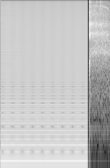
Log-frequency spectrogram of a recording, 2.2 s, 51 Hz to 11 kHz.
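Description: A synthesizer holds a single low A1 note with no chorus effect, a steady, buzzy, harmonically rich drone sustained alone at constant loudness for nearly two seconds before cutting off abruptly.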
